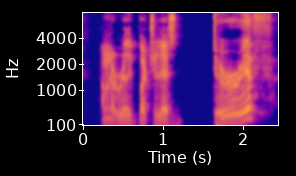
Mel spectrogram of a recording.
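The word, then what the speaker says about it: Dourif: Durif is how you say it.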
